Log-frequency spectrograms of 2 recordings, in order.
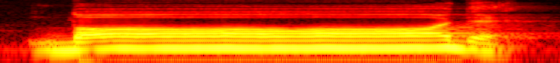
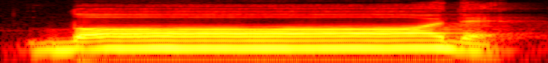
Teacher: দদের মাখরাজ জিহ্বার গোড়ার কিনারা সামনের উপরের দুই দাঁতের গোড়ার সঙ্গে লাগিয়ে উচ্চারিত হয়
